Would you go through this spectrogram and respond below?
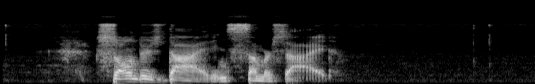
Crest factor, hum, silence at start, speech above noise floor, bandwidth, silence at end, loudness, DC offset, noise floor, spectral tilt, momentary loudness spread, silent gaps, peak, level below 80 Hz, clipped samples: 18 dB; none; 0.6 s; 43 dB; 10 kHz; 2 s; -16 LUFS; under 0.1%; -59 dBFS; -3.5 dB/octave; 19 LU; none; -2 dBFS; -54 dBFS; under 0.1%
